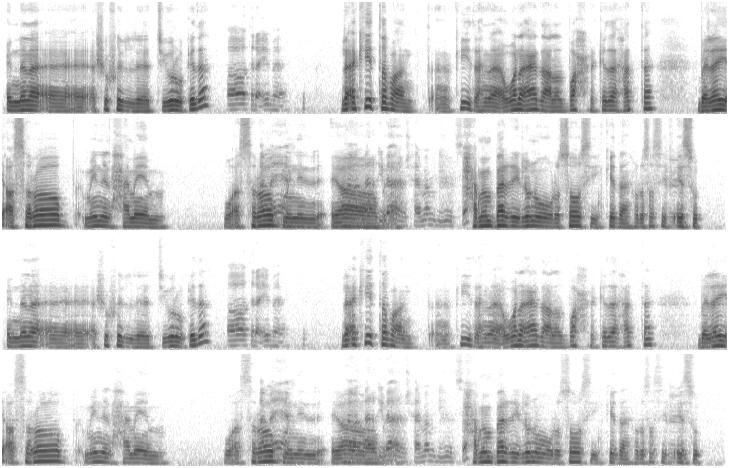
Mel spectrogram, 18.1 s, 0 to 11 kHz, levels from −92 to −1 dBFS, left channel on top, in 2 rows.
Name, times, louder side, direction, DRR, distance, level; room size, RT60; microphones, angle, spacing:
voice 1, 0.1-2.6 4.3-5.2 5.4-8.2 8.7-11.1 11.8-14.0 14.8-17.8, left 5 dB, 65° left, 0.5 m, -31 dB
voice 2, 2.8-3.6 12.3-12.8 13.4-15.0 17.4-17.6, left 3 dB, 10° left, 0.4 m, -42 dB
4.8 x 2.2 x 2.3 m
head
